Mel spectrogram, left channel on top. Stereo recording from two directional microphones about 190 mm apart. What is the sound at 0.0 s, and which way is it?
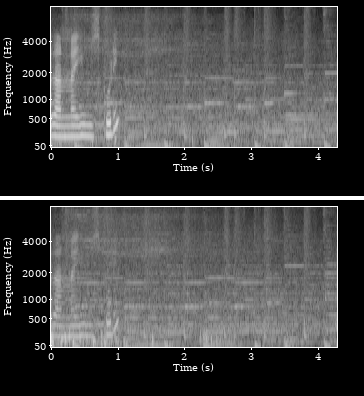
Speech, 40° left (ahead or behind).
